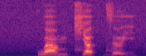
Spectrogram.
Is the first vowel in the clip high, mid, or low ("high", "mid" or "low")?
low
